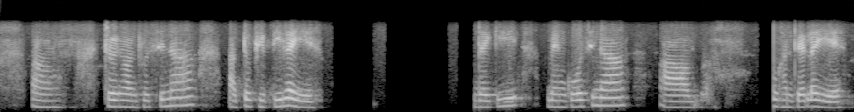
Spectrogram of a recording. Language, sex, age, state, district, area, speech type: Manipuri, female, 30-45, Manipur, Kangpokpi, urban, conversation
